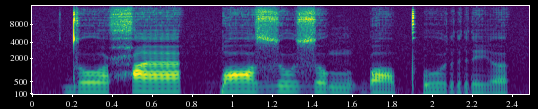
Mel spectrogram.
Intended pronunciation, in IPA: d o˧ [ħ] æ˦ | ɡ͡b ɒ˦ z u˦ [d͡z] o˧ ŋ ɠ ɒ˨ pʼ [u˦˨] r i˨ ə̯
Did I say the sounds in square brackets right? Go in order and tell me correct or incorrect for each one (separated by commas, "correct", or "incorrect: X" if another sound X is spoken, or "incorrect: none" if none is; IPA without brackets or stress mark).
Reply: correct, incorrect: z, incorrect: u˧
